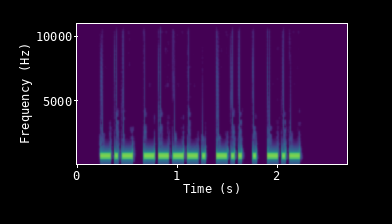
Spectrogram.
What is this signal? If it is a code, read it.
Morse code, heard as a keyed tone, about 31 wpm, 700 Hz. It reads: K9DEK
